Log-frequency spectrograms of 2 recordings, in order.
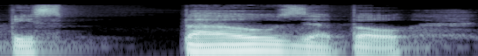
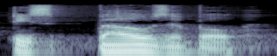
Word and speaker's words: disposable: 注意这个单词的发音啊 disposable，那 s 后面的 p 会读 b，因为这是一个清辅音浊化， disposable 这么去读。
